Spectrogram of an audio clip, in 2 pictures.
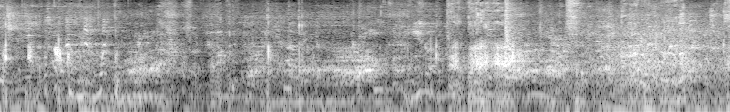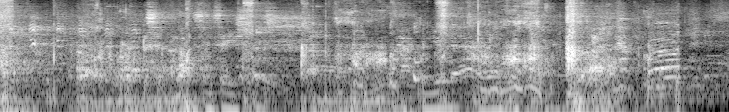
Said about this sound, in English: Like, I don't know, that thing couldn't hardly breathe. It had been the loudest dog I've ever been around, just trying to survive, just trying to draw a breath.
